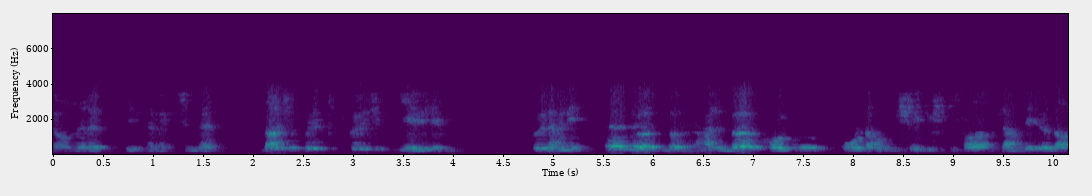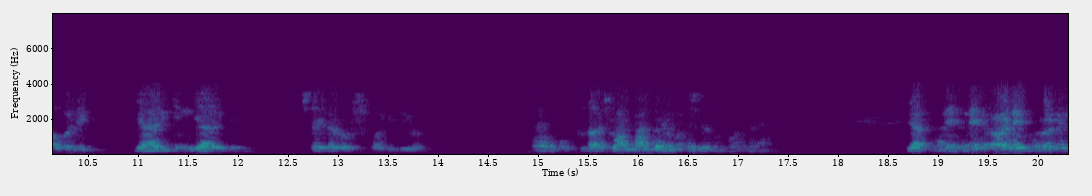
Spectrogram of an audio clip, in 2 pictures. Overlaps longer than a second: present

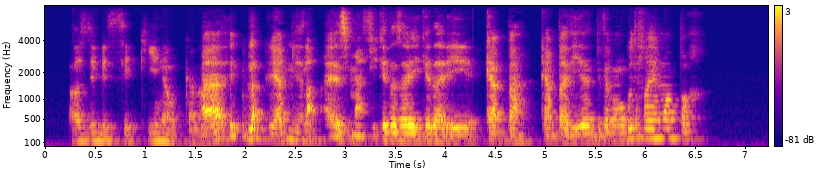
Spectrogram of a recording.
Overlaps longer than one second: none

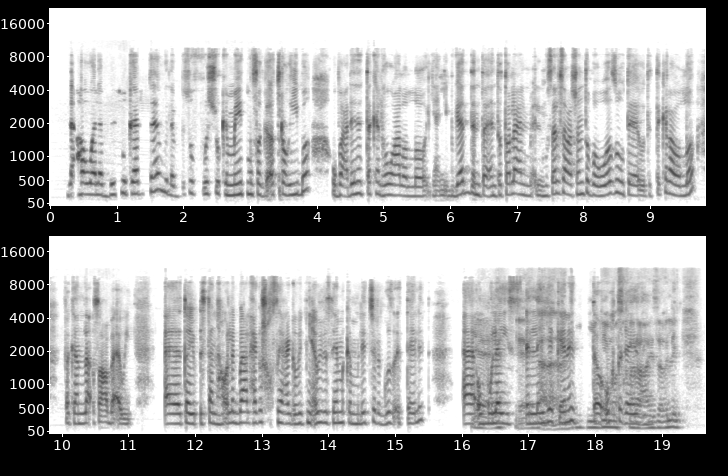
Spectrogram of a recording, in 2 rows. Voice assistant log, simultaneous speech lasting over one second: present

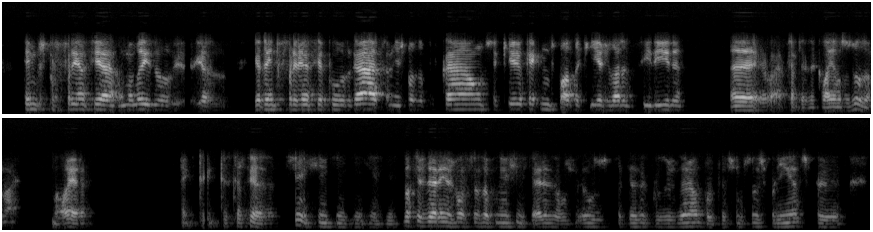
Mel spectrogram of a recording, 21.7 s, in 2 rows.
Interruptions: none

